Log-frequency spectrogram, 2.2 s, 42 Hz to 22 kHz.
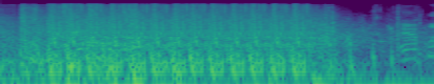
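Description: Rapid automatic gunfire rattles in Call of Duty 2, a loud burst of closely spaced shots for about a second and a half before cutting off.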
